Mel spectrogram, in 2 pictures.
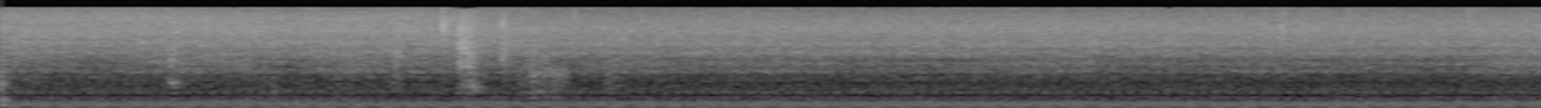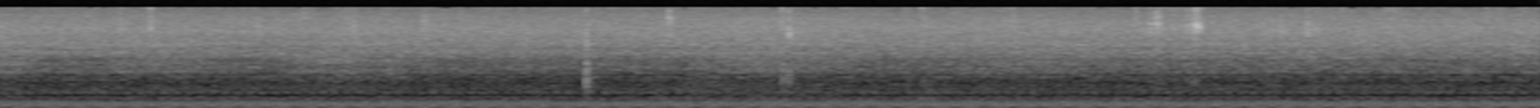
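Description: Steady low hum of shop machinery left running after sandblasting, with a few faint clicks.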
